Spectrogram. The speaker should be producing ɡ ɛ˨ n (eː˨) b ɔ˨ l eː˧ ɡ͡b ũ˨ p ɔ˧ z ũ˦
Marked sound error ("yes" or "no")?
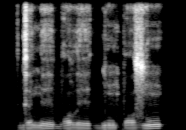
yes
